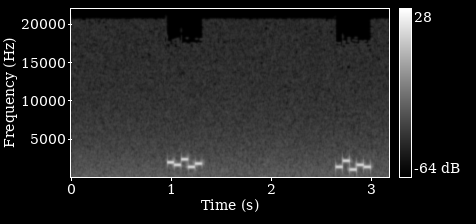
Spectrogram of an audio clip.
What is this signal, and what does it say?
Five-tone selective call (ZVEI), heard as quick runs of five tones, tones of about 70 ms. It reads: 86047 49164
